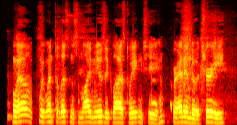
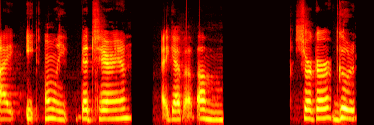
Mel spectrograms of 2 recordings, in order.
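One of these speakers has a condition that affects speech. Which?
The second: multiple system atrophy; movement difficulty, no longer in speech therapy; speech first symptom, worsening, considering speech-generating device.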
